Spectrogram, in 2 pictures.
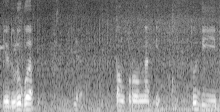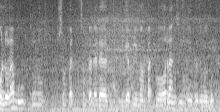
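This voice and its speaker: With noticeable background noise behind him, a man at medium pitch speaks with fairly even intonation and long, frequent pauses. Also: moderate pace. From Malaysia. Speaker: guitarist and graphic designer. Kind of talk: casual chat.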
